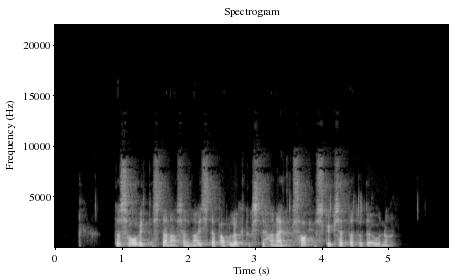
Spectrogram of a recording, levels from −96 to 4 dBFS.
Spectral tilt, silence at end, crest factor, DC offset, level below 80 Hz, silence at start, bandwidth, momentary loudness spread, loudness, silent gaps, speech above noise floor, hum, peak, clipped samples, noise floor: -5 dB/octave; 0.85 s; 20 dB; under 0.1%; -68 dBFS; 0.35 s; 9.6 kHz; 6 LU; -22 LUFS; none; 39 dB; none; -2 dBFS; under 0.1%; -60 dBFS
